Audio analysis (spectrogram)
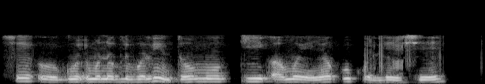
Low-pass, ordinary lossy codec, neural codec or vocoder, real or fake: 7.2 kHz; AAC, 16 kbps; none; real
